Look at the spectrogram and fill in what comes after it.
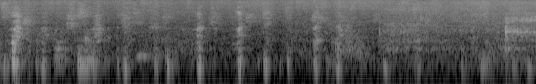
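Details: Chocolate Labrador Retriever, indoors, making weird noises while being scratched on the back: quick whimpering, breathy grunts repeated about four times a second, ending in a brief higher whine.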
